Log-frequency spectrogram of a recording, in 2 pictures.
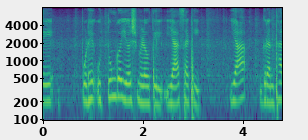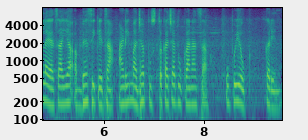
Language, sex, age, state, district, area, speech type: Marathi, female, 45-60, Maharashtra, Thane, rural, spontaneous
